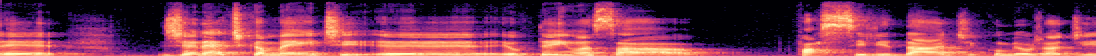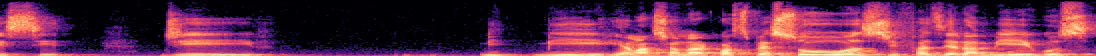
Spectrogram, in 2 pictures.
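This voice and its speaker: A woman delivers her words fairly slowly, and audible room echo surrounds her voice. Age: 60s. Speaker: former TV presenter. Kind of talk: interview. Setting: studio.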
